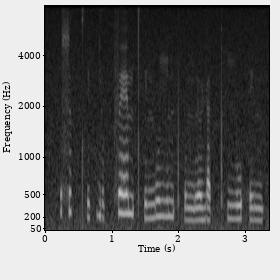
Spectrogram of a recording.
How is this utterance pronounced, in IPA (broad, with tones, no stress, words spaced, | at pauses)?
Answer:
sʊ˥k̚t̪ʰɪ˨˥k̚ jʊ˨˥k̚ fɛː˥mt̪ʰɪ˨˧ŋ wiː˥npʰʊ˨ŋlɵ˧ɥ ɐ˨˥k̚pʰiː˧whɪ˧ŋ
